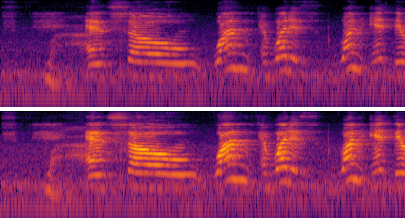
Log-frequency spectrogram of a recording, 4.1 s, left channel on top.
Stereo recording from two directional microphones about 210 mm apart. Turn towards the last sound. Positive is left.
turn(degrees=-15)  # may be behind; listen again after turning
